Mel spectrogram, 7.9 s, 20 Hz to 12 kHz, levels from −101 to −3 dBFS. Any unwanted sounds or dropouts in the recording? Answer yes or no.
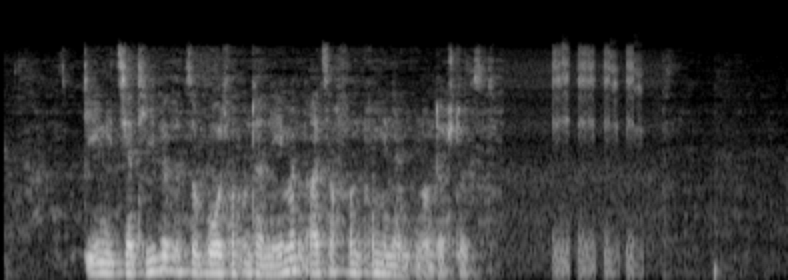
yes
